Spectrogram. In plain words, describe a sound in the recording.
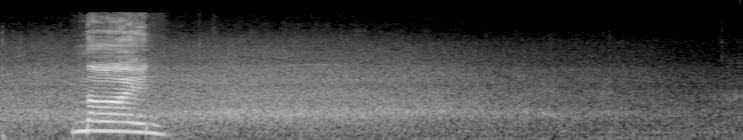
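A stadium crowd cheers.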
